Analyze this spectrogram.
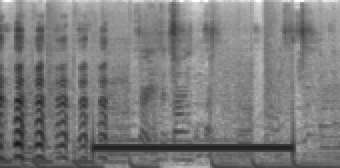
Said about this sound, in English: You can hear the phone vibrating on the stream now.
